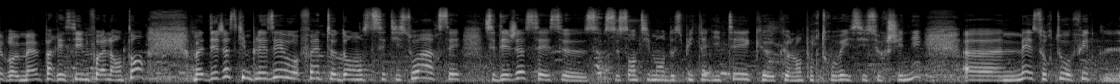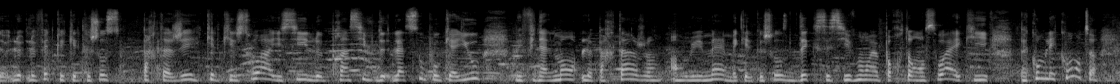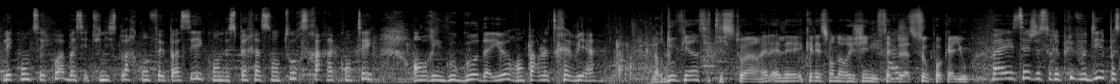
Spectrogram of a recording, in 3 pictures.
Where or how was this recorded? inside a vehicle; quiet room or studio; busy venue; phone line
busy venue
